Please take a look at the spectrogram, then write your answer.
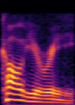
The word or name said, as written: colliery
